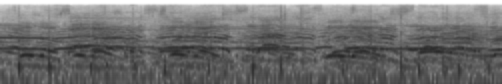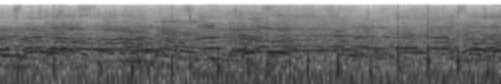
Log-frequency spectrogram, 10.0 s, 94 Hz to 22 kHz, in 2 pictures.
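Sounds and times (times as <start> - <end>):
overlapping voices: 0.0 - 10.0.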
